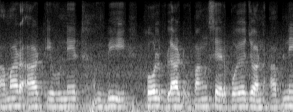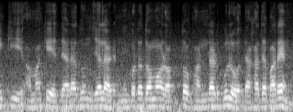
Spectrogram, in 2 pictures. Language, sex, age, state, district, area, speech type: Bengali, male, 18-30, West Bengal, Paschim Medinipur, rural, read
